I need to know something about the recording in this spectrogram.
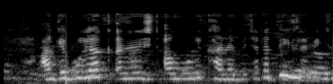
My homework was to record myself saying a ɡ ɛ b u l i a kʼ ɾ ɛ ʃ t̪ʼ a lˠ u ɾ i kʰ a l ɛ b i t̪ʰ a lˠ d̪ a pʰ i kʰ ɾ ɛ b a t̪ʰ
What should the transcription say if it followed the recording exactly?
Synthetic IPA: a ɡ ɛ b u l i a kʼ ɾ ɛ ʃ t̪ʼ a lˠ u ɾ i kʰ a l ɛ b i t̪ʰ a d̪ a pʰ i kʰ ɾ ɛ b i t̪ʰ

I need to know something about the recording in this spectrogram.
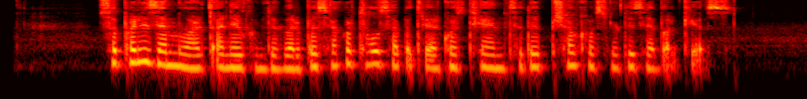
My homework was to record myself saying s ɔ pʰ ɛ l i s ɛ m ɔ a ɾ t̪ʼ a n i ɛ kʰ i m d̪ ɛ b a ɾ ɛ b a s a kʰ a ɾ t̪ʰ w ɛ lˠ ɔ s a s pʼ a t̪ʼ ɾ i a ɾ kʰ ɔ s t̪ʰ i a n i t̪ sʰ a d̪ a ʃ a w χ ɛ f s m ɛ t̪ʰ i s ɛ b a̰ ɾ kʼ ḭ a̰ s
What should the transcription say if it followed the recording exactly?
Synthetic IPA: s ɔ pʰ ɛ l i z ɛ m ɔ a ɾ t̪ʼ a n i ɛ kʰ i m d̪ ɛ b a ɾ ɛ b a s a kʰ a ɾ t̪ʰ w ɛ lˠ ɔ s a pʼ a t̪ʼ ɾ i a ɾ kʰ ɔ s t̪ʰ i a n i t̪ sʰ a d̪ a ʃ a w χ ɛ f s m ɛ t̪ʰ i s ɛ b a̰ ɾ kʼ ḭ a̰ s

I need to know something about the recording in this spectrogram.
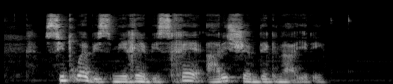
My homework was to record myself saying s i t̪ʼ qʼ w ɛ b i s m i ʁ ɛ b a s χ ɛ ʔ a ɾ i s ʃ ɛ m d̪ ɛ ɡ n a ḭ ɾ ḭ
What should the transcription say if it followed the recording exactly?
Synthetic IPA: s i t̪ʼ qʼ w ɛ b i s m i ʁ ɛ b i s χ ɛ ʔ a ɾ i s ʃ ɛ m d̪ ɛ ɡ n a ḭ ɾ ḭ

